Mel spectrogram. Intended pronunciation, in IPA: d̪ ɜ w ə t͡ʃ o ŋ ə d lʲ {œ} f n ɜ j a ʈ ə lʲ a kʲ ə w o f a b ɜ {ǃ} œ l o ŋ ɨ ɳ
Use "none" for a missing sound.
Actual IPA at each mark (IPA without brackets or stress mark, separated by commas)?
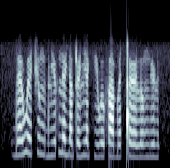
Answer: œ, ǃ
